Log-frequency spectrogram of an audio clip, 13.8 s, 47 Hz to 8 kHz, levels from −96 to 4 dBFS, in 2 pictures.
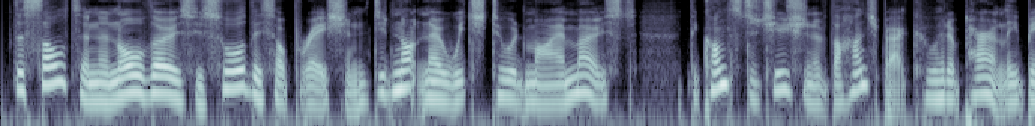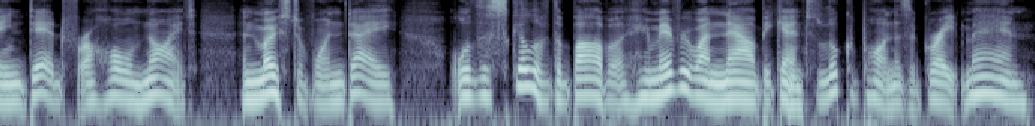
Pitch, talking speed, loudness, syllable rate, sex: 155 Hz, 225 wpm, -19 LUFS, 5.9 syllables/s, female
